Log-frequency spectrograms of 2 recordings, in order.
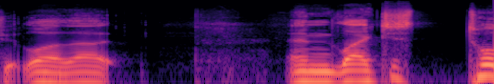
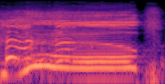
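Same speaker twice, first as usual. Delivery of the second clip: very high, squealed mock cries for help; comically high, drawn-out wail; funny help voice; 3 dB louder than usual. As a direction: squeal like a crashed kid, laughing through it. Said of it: "in a kind of funny voice".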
